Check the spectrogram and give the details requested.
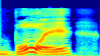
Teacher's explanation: boy which glides from that short o to e. So it's not like you're saying two separate vowel sounds like one after the other. · It's like a glide, a smooth transition from one vowel sound to another all within the same syllable. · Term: dip thongs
